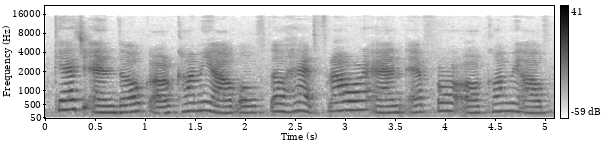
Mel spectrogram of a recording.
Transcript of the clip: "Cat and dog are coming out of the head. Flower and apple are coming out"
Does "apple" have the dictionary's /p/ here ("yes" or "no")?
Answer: no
